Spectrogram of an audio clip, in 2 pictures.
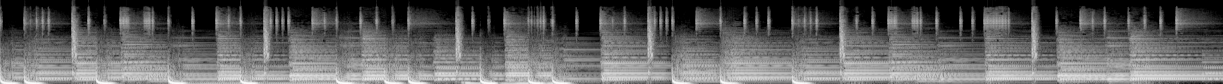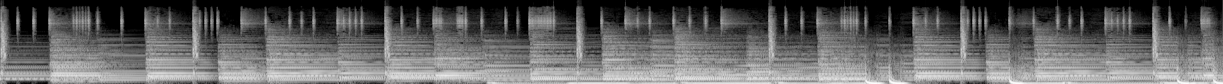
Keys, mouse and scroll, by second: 0.0 click, 0.9 s, 1.8 ctrl+b, 7.6-7.9 scroll up 1, 7.9 middle click, 8.7 click, 9.2-10.7 drag, 10.7-11.7 shift+middle drag, 11.7-13.5 drag, 13.7-16.3 drag, 16.3-17.5 shift+middle drag, 17.5 scroll down 3, 17.7 Tab, 17.9 drag, 18.3 scroll down 3, 18.3-18.7 shift+middle drag, 18.7-19.1 scroll up 3, 18.9 middle click, 19.1 Tab, 19.4 shift+middle click, 19.6-20.1 scroll up 6, 20.1 shift+middle click, 20.7 3, 20.9 click, 21.2 shift+middle click, 21.5 s, 23.0-24.3 alt+middle drag, 24.3 e.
